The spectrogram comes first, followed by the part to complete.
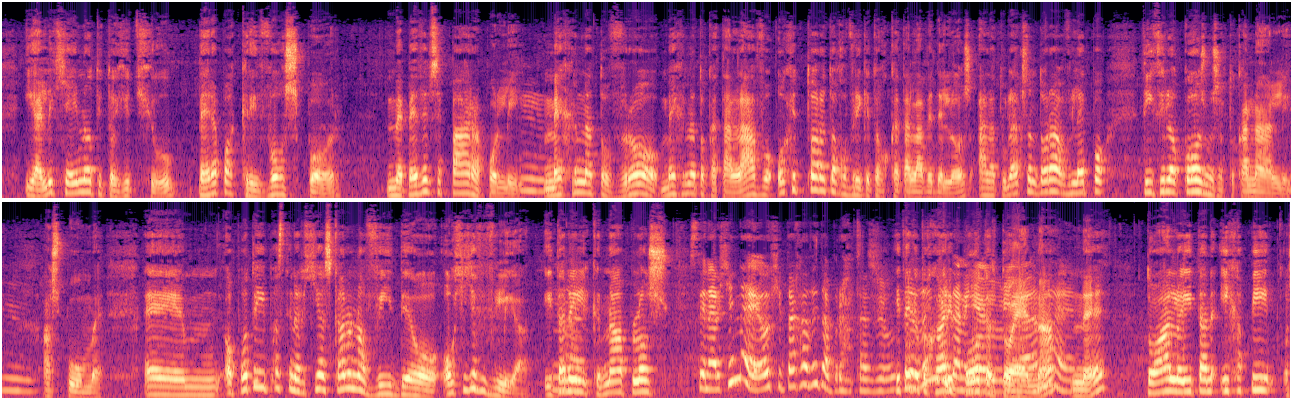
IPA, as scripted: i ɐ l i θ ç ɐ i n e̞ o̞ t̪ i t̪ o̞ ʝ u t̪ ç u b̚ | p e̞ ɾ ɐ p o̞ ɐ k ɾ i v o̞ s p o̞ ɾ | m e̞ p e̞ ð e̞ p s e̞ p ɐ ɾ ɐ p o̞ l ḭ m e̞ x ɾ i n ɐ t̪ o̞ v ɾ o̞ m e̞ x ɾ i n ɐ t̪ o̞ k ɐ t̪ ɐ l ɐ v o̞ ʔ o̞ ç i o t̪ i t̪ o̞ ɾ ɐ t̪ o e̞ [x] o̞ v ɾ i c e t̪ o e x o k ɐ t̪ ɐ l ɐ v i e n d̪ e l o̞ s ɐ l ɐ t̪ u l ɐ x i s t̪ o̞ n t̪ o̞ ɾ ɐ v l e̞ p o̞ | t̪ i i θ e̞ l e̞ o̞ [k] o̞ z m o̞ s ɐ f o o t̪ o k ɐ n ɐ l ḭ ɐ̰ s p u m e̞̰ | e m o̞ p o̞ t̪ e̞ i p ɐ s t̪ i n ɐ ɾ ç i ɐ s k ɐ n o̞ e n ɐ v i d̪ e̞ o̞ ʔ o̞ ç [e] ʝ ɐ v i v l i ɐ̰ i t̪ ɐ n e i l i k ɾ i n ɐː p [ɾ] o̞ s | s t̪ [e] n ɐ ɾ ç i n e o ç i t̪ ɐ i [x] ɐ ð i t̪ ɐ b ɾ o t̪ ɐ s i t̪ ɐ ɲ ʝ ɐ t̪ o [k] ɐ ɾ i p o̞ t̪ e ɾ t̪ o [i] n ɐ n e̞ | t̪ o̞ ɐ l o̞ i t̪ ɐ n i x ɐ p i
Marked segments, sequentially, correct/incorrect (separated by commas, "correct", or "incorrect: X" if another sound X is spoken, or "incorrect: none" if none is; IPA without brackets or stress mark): correct, correct, incorrect: i, incorrect: l, incorrect: i, correct, incorrect: x, incorrect: e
